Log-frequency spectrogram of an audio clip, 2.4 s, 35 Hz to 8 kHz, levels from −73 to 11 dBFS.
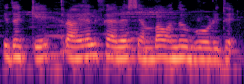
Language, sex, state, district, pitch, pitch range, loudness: Kannada, female, Karnataka, Koppal, 195 Hz, 190-205 Hz, -15 LUFS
